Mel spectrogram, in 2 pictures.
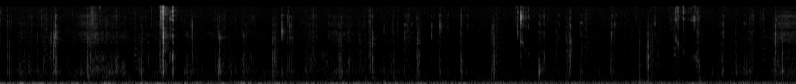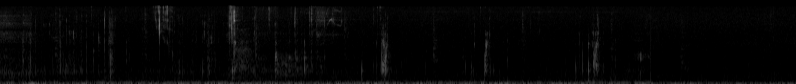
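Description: Close-miked chewing of a mouthful of pistachio cube pie, a flaky laminated pastry, with many small wet mouth clicks and light crunches. Near the end the chewing stops for a sip from a drink through a straw.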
